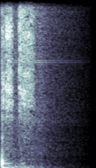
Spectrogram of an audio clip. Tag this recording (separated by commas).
home sounds, Writing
